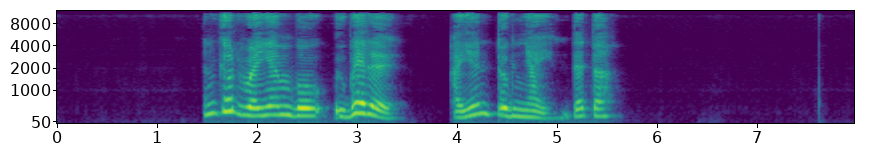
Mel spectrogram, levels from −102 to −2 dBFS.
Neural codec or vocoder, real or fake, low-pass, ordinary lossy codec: codec, 24 kHz, 0.9 kbps, WavTokenizer, small release; fake; 10.8 kHz; AAC, 64 kbps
